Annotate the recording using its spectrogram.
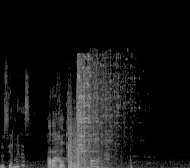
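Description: A gunshot shatters window glass.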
